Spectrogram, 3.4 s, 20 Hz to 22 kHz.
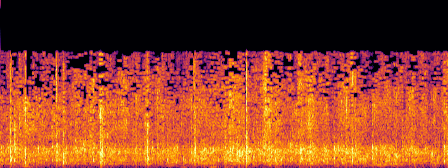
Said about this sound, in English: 4, 3, cue applause.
